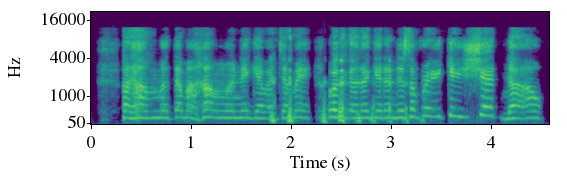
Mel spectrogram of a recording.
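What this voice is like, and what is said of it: Impression of a band's lead singer. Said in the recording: “doing a pretty good impression of the lead singer”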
